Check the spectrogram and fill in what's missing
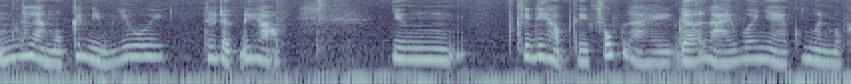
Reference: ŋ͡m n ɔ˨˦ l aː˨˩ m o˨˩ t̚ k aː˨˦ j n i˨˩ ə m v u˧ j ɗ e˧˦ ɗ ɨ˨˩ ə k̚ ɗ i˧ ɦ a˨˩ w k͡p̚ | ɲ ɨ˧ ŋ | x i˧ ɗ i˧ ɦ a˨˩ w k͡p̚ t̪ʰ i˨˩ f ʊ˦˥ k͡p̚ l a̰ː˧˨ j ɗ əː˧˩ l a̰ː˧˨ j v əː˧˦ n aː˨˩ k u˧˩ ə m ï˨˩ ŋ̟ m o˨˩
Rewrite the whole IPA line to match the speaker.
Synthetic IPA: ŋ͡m n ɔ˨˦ l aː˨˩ m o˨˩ t̚ k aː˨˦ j n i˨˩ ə m z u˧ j ɗ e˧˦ ɗ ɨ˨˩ ə k̚ ɗ i˧ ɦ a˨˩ w k͡p̚ | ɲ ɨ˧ ŋ | x i˧ ɗ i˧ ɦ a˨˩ w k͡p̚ t̪ʰ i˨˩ f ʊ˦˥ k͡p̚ l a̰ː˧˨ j ɗ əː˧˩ l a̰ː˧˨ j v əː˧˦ ɲ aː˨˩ k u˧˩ ə m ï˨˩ ŋ̟ m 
